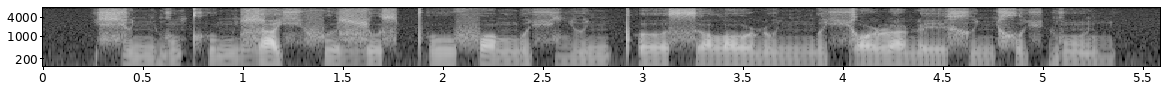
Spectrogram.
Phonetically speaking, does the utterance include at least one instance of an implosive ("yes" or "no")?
no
